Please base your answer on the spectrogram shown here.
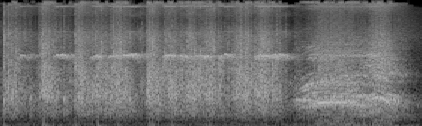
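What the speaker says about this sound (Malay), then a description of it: "Saya juga ingin meminjam tepukan tuan-tuan dan perempuan lah supaya beri saya lebih semangat" An audience at a talk claps and cheers together, a loud sustained burst of applause with rhythmic clapping that swells toward the end.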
